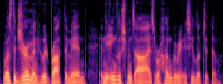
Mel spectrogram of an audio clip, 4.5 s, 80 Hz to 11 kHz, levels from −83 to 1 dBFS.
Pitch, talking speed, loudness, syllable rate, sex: 100 Hz, 270 wpm, -18 LUFS, 6.3 syllables/s, male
